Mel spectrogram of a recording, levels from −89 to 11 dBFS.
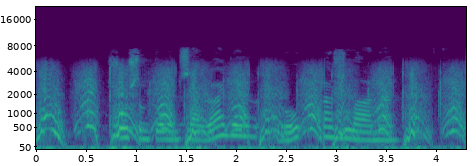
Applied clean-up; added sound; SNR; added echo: none; Zipper (clothing); -1 dB; none.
